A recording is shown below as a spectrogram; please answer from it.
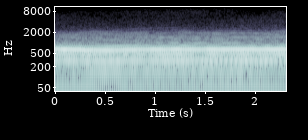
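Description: A male Hindustani classical singer holding one long, steady note in raga Bihagda, just after a wavering, ornamented approach to it.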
